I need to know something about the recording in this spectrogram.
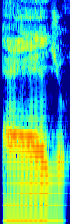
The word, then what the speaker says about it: eju: So this is eju. You see, as you can see, as you can hear, eju. When I pronounce this one, it is E is long, eju.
